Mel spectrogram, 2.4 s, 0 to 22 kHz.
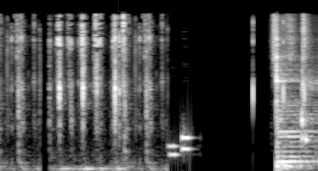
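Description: Keyboard typing sound effect: a fast run of key clicks, briefly broken about a third of a second in, that stops about 1.3 s in. A short electronic blip follows as the typed chat message posts.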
